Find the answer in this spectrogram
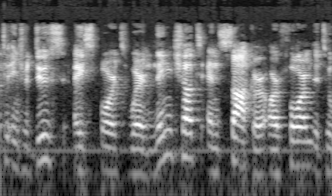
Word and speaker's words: nunchucks: It sounds like you're saying ninchucks. Like I've always heard numchucks, like N-U-M, or none, N-U-N, nunchucks. But it sounds like you're doing a different pronunciation. Let's go with nunchucks.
